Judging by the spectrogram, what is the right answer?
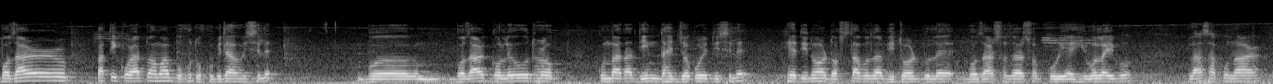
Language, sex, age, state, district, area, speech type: Assamese, male, 30-45, Assam, Golaghat, urban, spontaneous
